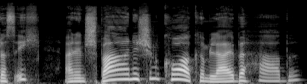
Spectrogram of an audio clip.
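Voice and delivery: very high, proud ball, rising on Kork; the ball flaunts her Spanish Kork, lifting it high; the ball boasting to the top about her Kork; snooty ball voice. Acted.

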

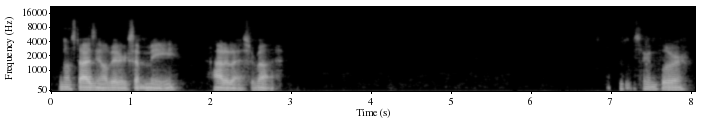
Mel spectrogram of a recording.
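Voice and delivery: very soft, private puzzling; quiet read-back, lost in thought; reading to oneself. Real, not acted. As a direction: think it through half-aloud. Puzzling over riddle to himself.

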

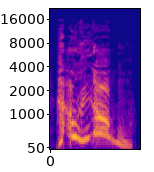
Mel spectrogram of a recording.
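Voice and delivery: the peak of the wail, a howl to heaven; shrieking cry. A narrator's reading. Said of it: "cried the voice of Jean-Marie".

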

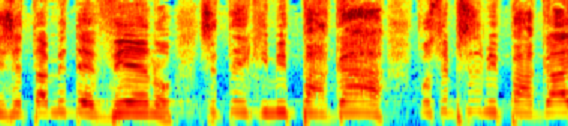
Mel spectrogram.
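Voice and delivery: high, singsong demand for payment; threatening creditor. Acted. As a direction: needle the debtor for his money. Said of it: "juntou o cara pelo colarinho e falou assim".

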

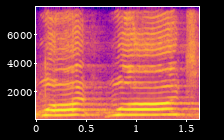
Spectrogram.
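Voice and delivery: high, held-out idiot "what"; stupid idiot act. Retold or imitated. Brother ignoring his pleading sister, high mock idiot yelp. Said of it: "doing my stupid idiot what, what thing".

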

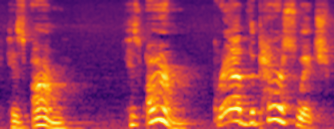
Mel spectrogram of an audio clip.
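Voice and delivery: urgent instruction rising in pitch; breathless urgency. A narrator's reading. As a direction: urge a friend on breathlessly. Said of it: "He turned breathlessly to me".

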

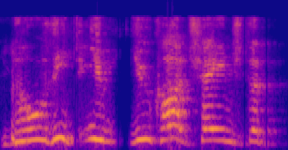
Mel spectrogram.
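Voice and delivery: high, loud, slow nerd protest; mock outrage. Host objects that Ewoks lack Jedi powers, mock outraged. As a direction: insist in hammed-up indignation.

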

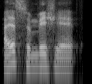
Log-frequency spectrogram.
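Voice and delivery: restarting through laughter; laughing. Real, not acted. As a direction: laugh it off and carry on. Laughing after the camera fall.

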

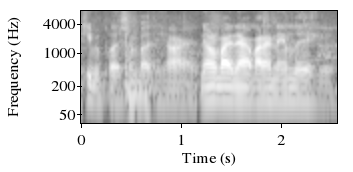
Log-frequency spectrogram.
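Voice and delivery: low, very soft brush-off; dismissive doorman. Retold or imitated. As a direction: turn them away quietly, unbothered. Doorman turning someone away.

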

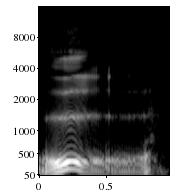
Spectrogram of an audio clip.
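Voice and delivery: low drawn-out "ugh", imitating Korean; low, hammed-up imitation grunt; mock Korean grunt. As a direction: let out a deep mock Korean groan. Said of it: "Korean's more like".

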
